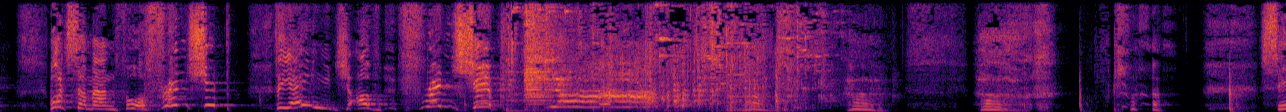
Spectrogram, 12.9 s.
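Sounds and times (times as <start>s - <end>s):
speech: 0.6s - 7.8s, 8.5s - 8.9s, 9.8s - 10.6s, 11.3s - 11.8s
glass shattering as things are smashed up: 4.9s - 9.0s
person gasping and groaning: 7.3s - 9.1s, 9.8s - 10.7s.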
